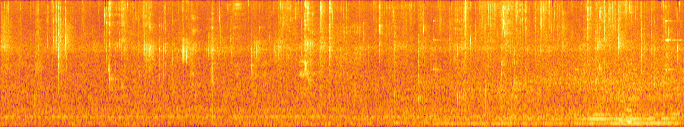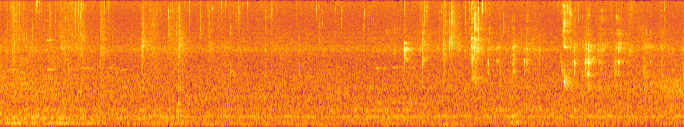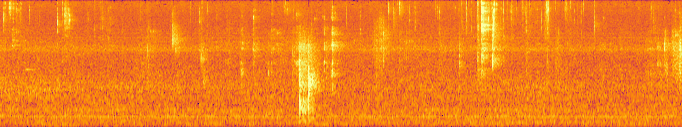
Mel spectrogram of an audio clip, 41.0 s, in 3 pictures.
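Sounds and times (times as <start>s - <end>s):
person chewing chicken: 0.0s - 15.9s, 22.1s - 27.8s
faint steady hum: 0.0s - 41.0s.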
